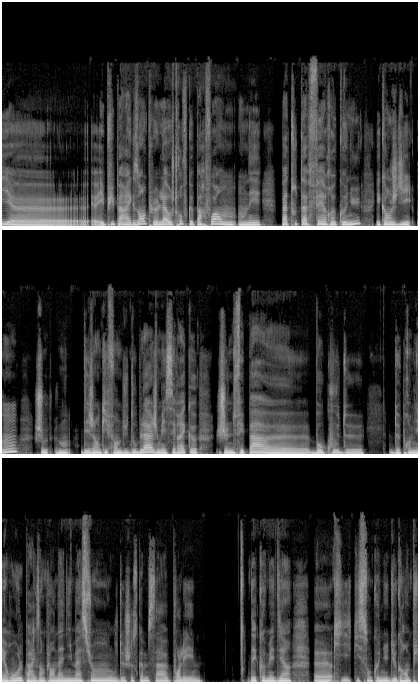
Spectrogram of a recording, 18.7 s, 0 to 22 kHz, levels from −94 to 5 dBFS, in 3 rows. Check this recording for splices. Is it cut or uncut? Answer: cut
